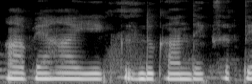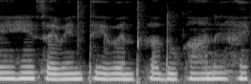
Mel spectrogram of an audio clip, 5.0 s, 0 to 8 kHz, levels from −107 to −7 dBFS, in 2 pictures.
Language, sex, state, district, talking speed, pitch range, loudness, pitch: Hindi, female, Maharashtra, Dhule, 145 wpm, 195-210 Hz, -33 LUFS, 200 Hz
